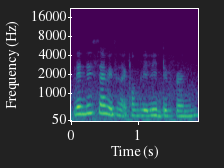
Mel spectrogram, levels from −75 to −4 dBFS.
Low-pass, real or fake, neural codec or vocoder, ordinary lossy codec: 7.2 kHz; real; none; none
